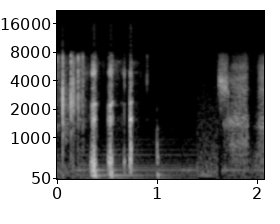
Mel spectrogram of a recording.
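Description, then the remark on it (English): A wedding ring clatters onto a keyboard in a quick run of sharp, bright clicks and taps, settling in about a second, followed by a soft breathy rustle. “Yeah, yeah, and then I dropped my wedding ring on my keyboard, and then we made this noise.”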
